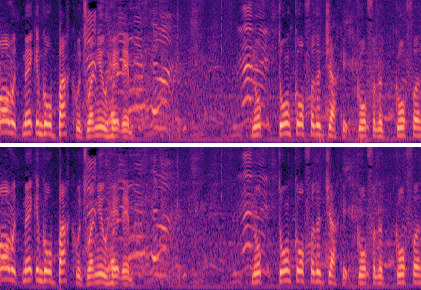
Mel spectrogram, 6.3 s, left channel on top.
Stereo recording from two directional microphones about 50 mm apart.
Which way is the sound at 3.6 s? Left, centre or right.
Left.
